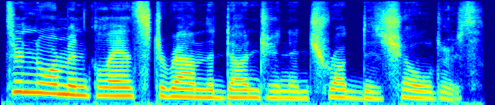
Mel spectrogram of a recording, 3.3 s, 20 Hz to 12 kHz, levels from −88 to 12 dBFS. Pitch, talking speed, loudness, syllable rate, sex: 210 Hz, 180 wpm, -17 LUFS, 4.8 syllables/s, female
